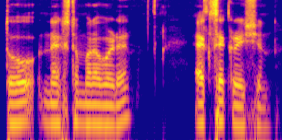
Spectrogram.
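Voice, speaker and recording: A male vocabulary teacher walks students through memory tricks step by step, patiently repeating himself and often checking in with "theek hai na". His low voice stays fairly level and flat, a little mellow, at normal speed, recorded close up in a dry room with no echo.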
